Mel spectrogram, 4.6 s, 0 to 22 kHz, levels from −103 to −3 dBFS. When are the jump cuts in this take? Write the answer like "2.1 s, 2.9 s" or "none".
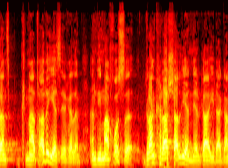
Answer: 2.8 s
